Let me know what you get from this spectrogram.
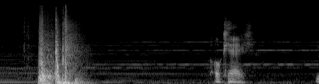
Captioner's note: bang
